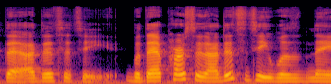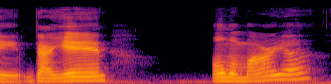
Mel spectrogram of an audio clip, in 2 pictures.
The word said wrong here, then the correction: O'Meara: It's Omera. Like O M E A R A.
